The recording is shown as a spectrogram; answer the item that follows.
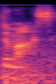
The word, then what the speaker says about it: DeMoss: do you say your last name jewel damascus damascus okay so this is joel dumas she is one of the artists here she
